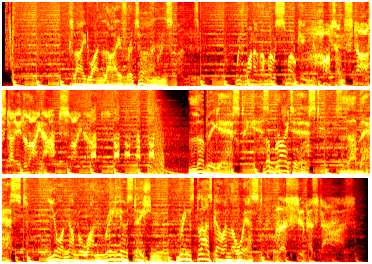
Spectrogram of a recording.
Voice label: anti announcer gritty

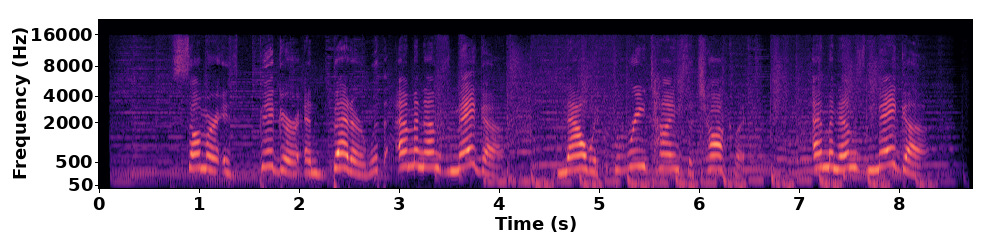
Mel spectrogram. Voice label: upbeat youthful high energy

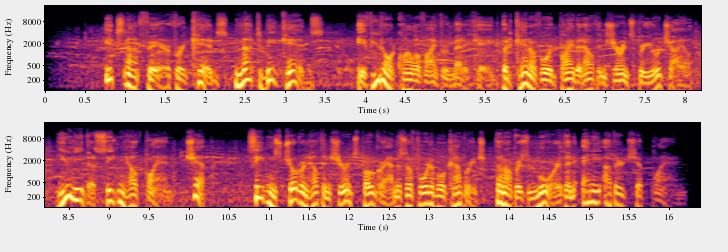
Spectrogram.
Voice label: caring

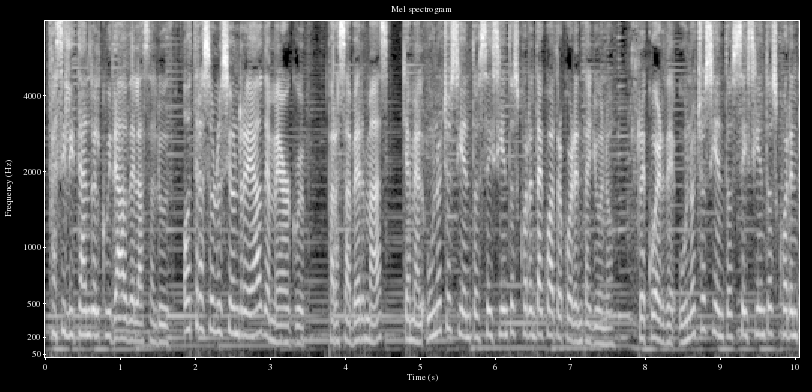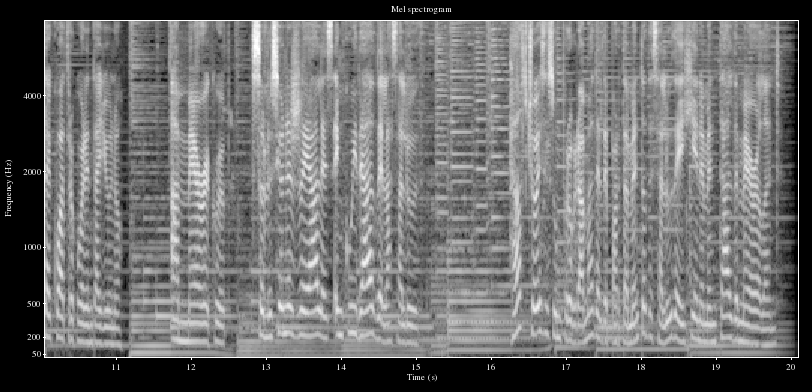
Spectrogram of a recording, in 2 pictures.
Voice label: announcer

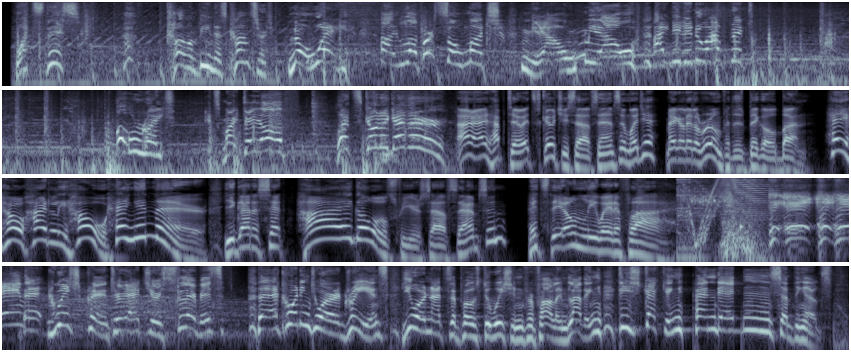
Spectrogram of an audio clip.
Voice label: Animation Characters

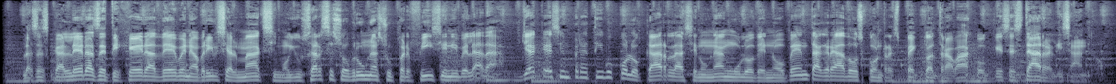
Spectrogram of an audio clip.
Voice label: Elearning - Neutral Spanish

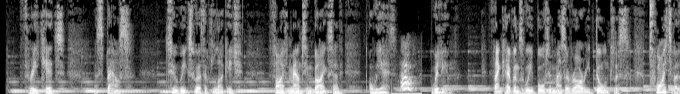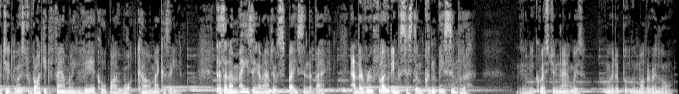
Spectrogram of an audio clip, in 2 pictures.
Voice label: soft spoken

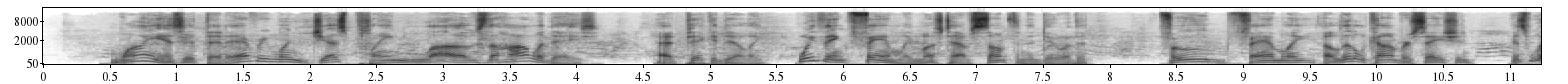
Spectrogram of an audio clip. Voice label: folksy

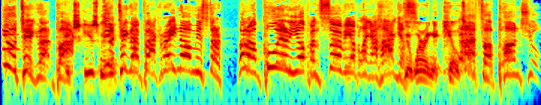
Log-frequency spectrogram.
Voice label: scottish

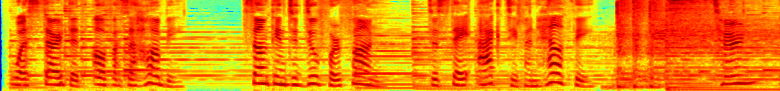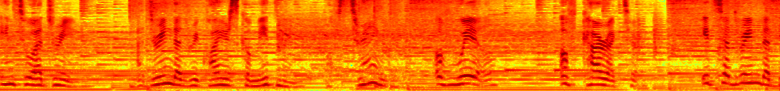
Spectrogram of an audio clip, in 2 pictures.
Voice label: Inspirational

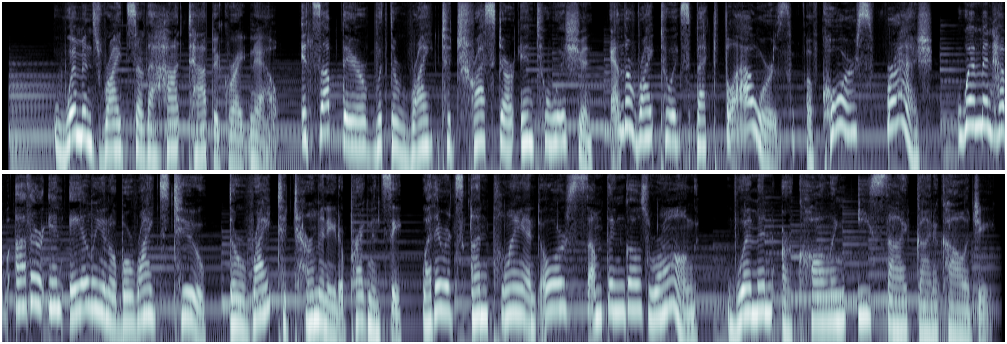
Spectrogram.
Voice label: Caring

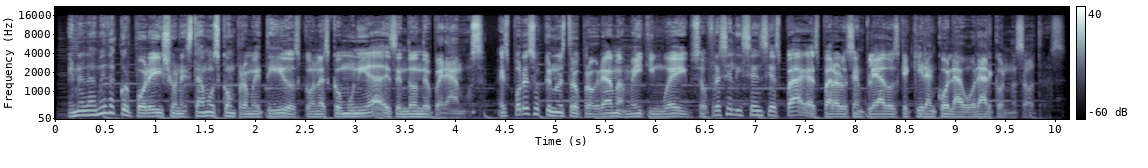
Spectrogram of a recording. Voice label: Corporate Latin Neutral

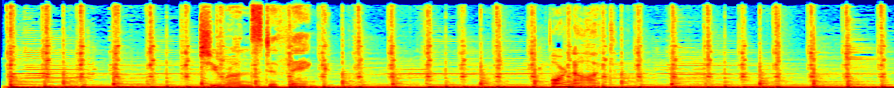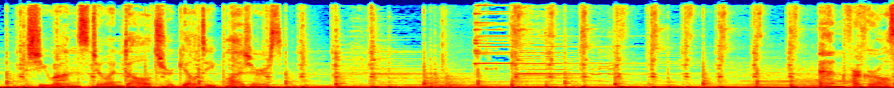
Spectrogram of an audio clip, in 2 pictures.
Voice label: thoughtful

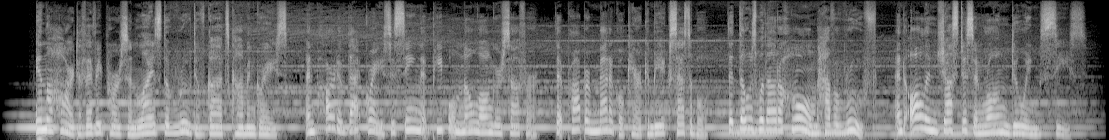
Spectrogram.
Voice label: concerned

